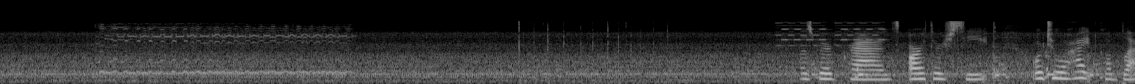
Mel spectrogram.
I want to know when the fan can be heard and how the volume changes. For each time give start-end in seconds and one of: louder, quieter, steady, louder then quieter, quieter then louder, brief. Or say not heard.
0.0-11.3 steady.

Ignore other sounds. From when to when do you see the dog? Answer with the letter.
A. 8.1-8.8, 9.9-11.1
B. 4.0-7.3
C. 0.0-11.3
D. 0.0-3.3
A.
